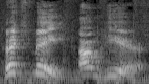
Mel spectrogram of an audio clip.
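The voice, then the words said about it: Yelling. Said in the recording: “I'm yelling”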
